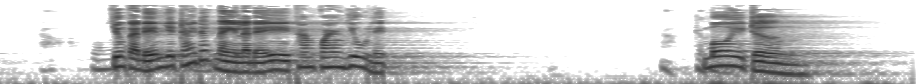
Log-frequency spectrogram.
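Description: An elderly man speaks calmly and warmly into a close microphone.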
